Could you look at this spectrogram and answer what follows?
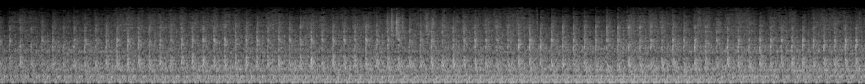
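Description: Kurkure snack making machine running off an engine, a loud, continuous mechanical chugging with a rapid, even knocking rhythm that holds steady throughout, with no talk.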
